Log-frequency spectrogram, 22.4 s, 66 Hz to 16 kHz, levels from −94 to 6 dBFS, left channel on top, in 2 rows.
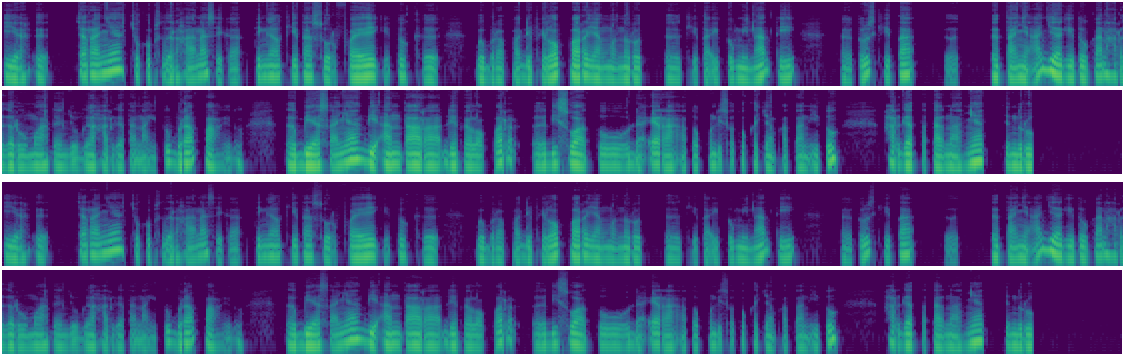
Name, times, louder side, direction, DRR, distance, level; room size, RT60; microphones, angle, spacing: voice 1, 0.0-0.5 0.7-4.3 4.7-7.9 8.4-9.1 9.4-9.5 9.9-13.6 14.0-18.5 18.8-19.5 20.0-21.5, left 3 dB, 45° left, 0.5 m, -32 dB
open air
head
